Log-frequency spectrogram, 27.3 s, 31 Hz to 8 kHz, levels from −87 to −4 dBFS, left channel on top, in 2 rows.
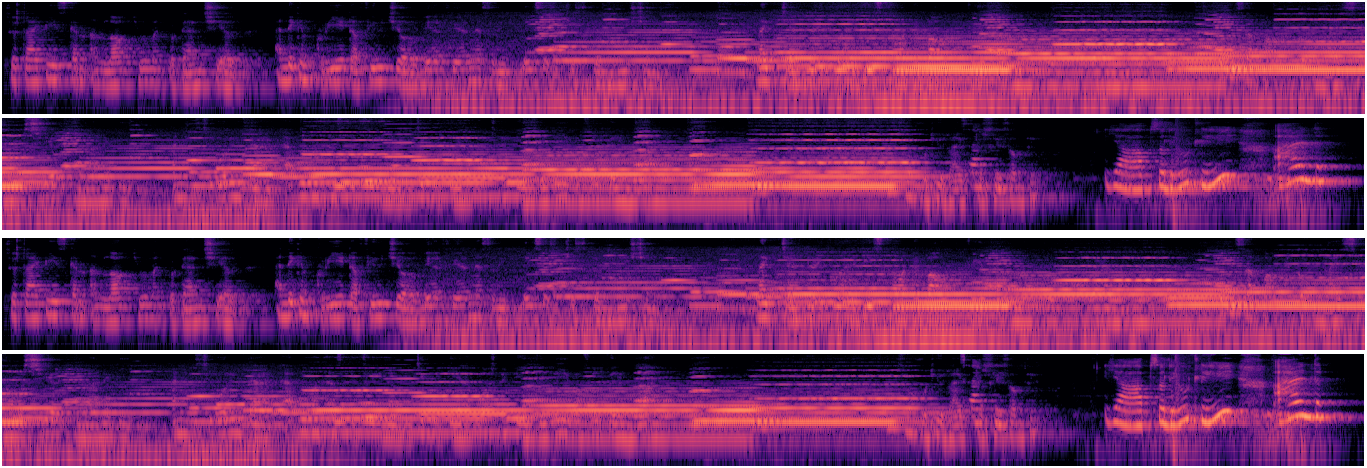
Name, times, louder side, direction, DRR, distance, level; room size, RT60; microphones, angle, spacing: voice 1, 0.0-2.4 2.7-6.6 7.5-11.6 12.2-15.0 15.3-20.3 22.6-24.0, equal, 10° right, 6 dB, 0.8 m, -43 dB
sound 1, 3.8-17.3, equal, 5° left, 4.1 m, -49 dB
sound 2, 5.3-23.0, left 2 dB, 35° left, 0.8 m, -31 dB
voice 2, 23.3-23.7 24.7-26.8, right 3 dB, 45° right, 10 dB, 0.7 m, -32 dB
11.0 x 6.0 x 6.4 m, 1.0 s
head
